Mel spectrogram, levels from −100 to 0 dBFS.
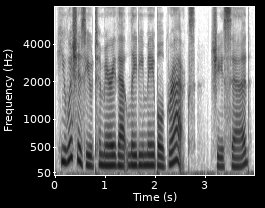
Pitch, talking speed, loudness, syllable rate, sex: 190 Hz, 165 wpm, -15 LUFS, 4.2 syllables/s, female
